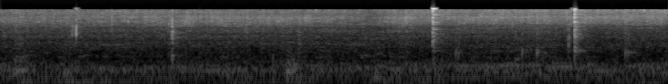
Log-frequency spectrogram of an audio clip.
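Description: Potatoes, onion and tomatoes frying in oil with ground spices just added, sizzling steadily while they are stirred. The spoon clicks against the pan a few times, loudest about four seconds in.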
